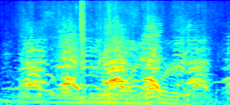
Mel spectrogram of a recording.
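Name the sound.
crowd of people cheering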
